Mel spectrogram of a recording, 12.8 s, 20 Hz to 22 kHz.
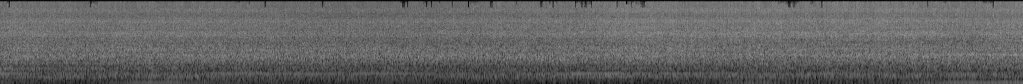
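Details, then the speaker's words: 2016 Ford F-150 Lariat SuperCrew 4x4, 2.7 L EcoBoost, 6-speed automatic, no check-engine lights: smooth, even idle with a steady low hum and faint constant whine, no ticks or stumbles; healthy, smooth-running engine. "Nice looking truck and a smooth runner."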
